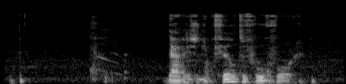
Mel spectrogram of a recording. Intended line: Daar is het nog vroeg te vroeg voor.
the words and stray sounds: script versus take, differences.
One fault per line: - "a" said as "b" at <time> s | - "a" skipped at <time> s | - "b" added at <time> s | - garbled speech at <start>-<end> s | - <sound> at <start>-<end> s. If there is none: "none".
- cough at 0.9-1.4 s
- "vroeg" said as "veel" at 2.2 s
